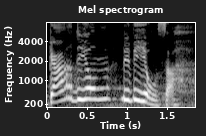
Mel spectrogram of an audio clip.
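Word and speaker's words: Wingardium Leviosa: es eine Zauberformel wegen guardium niveausa genau die Betonung auf dem gar und auf dem Ohr zeige es Ihnen einmal und sie zaubert auf eine der Federn den guardium Leviosa und die Feder fliegt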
